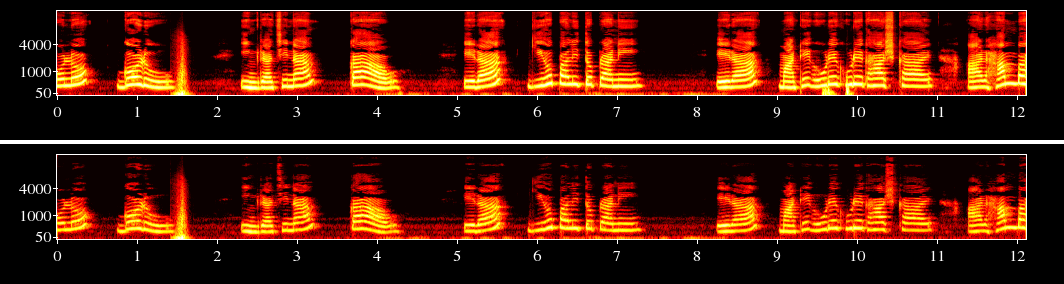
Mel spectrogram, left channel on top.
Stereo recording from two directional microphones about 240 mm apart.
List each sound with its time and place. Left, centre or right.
0.0 s speech: left
1.4 s a sound: centre
2.2 s a child's voice: left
